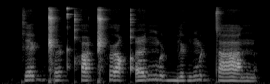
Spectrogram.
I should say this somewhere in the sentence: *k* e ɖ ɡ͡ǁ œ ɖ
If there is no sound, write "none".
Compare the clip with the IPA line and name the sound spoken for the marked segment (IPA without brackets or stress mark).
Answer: k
